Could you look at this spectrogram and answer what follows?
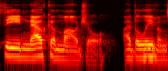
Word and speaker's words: Nauka: I don't remember how you pronounce it either. It's the Nauka module. I believe I'm saying that. That's close. Yeah. It's the new Nauka module for the ISS.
